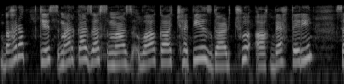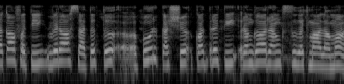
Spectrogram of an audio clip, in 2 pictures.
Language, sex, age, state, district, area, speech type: Kashmiri, female, 18-30, Jammu and Kashmir, Budgam, rural, read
